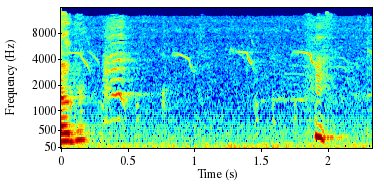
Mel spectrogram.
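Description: Faint bird calls in the background: several short, high chirping calls, then one louder, falling call near the end.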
